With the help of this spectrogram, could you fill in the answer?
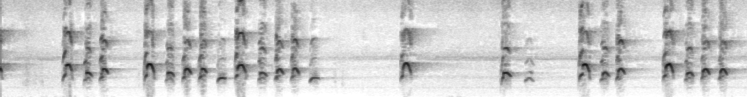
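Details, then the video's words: Lure recording of a common green magpie (engkek keling layongan, Cissa chinensis): a rapid run of clipped, squeaky notes repeating about every quarter second, a pause, then shorter groups of two to five similar ringing chirps, with no other sounds. "Suara pemikat Burung engkek keling layongan / common green magpie (Cissa chinensis)"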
